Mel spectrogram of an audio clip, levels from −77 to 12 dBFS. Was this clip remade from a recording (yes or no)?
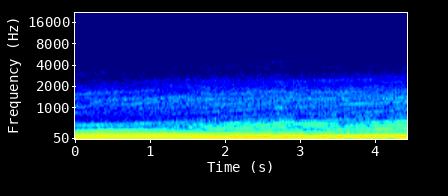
yes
